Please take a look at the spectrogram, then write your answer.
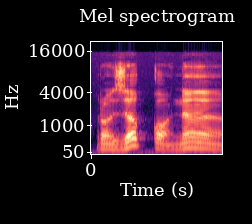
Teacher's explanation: cukup memisahkan kedua sisi makhraj dari huruf qaf, ya, tidak perlu diakhiri dengan hamzah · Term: qalqalah sughra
